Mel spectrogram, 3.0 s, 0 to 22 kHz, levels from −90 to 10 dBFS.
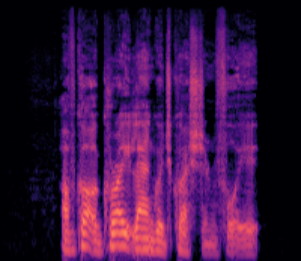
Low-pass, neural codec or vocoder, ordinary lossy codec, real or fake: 19.8 kHz; vocoder, 44.1 kHz, 128 mel bands every 256 samples, BigVGAN v2; none; fake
